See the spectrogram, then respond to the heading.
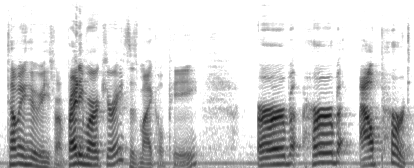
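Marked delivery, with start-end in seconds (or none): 3.2-5.1 odd drawn-out name. Real, not acted. Streamer reading a chat name he doesn't know, slow and high. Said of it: "I don't know who that is".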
